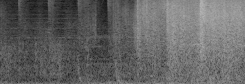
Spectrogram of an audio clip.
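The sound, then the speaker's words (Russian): Heavy booms from a destroyer's naval guns firing at a submarine, with a shell striking the hull ahead of the conning tower. The blasts blur into a loud, dense, continuous rumble. “Из орудий с каждым выстрелом вырывается черный дым. Один из снарядов поражает подлодку впереди рубки.”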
